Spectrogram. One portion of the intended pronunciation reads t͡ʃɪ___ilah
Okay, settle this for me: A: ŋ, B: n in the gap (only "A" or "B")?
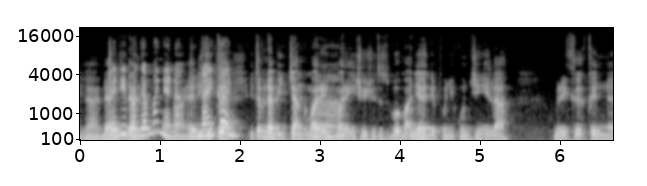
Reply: A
